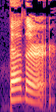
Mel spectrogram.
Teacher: … 他把他这个 T 发得很脆，这个是英式发音的一个特色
